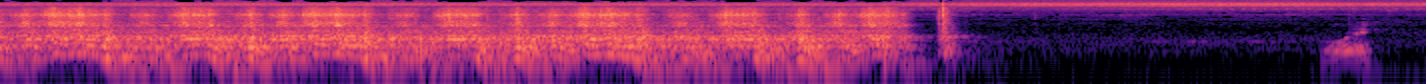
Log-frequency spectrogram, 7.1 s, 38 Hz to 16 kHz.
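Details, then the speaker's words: 1977 Ford F150 Supercab Ranger XLT, 460 V8 with Edelbrock four-barrel, cold start after sitting, fuel poured in carb: starter cranks evenly about three or four turns a second for over four seconds, never fires; possibly no spark or flooded; fuel filter full of fuel. "don't seem like she wants to do anything I see this fuel filter is full of fuel right off the bat that's weird"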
